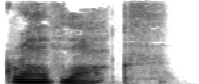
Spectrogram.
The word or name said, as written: gravlax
